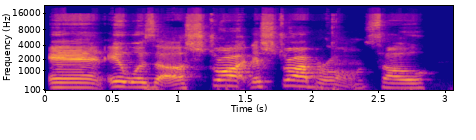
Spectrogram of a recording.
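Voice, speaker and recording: A woman hosting her own vlog, telling a personal story from childhood in a lively, colloquial way. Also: fairly low pitch, takes it slowly. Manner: lively, colloquial, acts out family members in quotes. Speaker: vlog host.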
